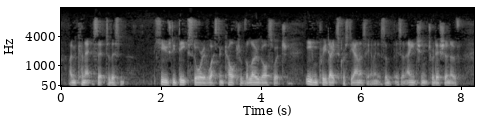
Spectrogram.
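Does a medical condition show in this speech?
No.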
